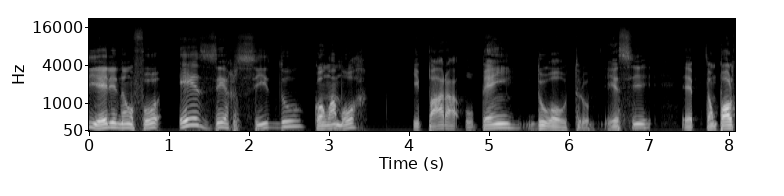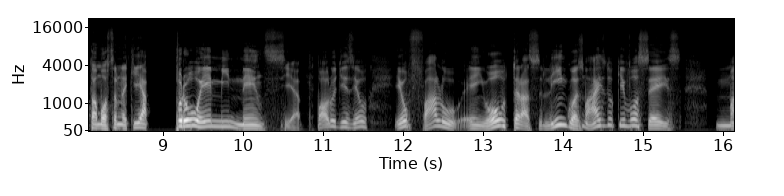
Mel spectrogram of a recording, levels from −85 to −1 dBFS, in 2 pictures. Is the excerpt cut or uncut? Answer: cut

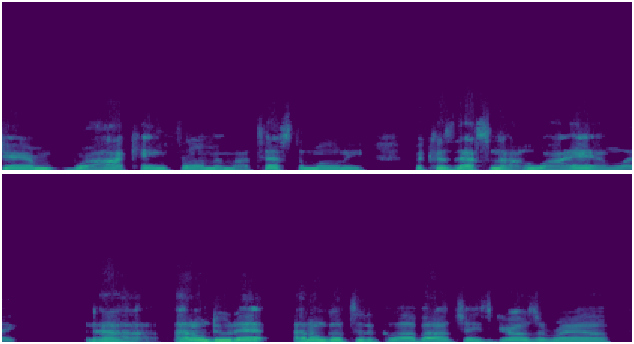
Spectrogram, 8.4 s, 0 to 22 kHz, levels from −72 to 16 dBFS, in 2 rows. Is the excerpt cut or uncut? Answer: cut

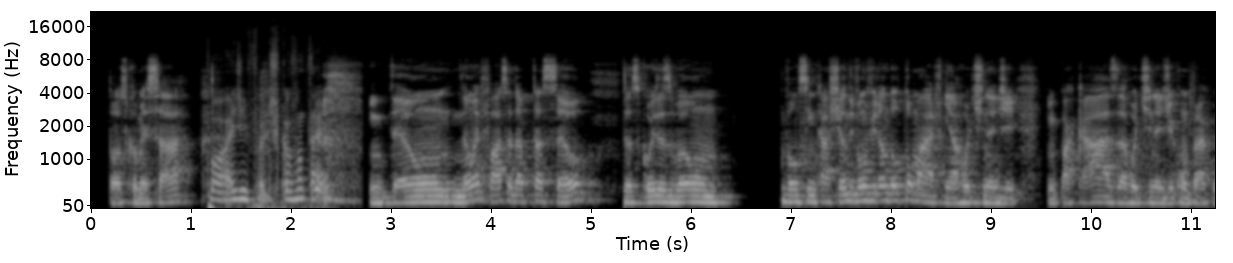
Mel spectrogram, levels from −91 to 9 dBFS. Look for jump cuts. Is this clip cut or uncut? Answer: cut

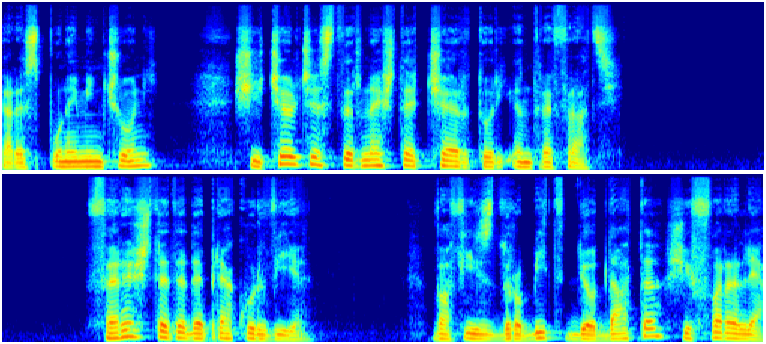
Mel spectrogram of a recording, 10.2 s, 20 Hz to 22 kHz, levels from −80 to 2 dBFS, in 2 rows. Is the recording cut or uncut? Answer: cut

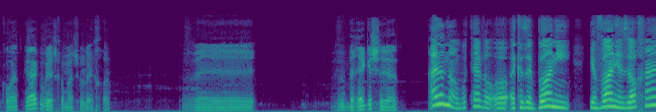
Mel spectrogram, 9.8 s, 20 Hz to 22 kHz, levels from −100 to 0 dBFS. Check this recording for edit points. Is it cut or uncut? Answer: cut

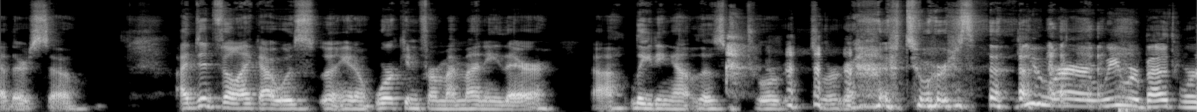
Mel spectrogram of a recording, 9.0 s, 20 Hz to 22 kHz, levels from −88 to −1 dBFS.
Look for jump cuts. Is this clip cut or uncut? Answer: uncut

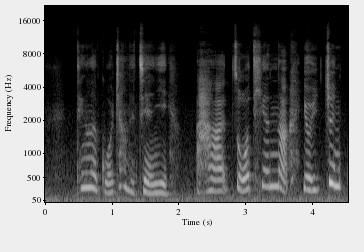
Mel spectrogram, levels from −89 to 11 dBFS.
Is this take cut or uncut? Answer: cut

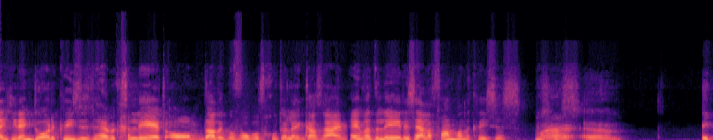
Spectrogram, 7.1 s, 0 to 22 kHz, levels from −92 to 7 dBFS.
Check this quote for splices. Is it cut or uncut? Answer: cut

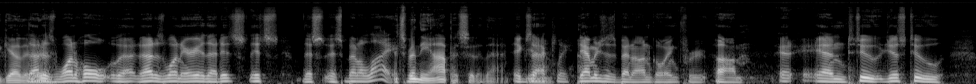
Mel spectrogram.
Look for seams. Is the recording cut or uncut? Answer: cut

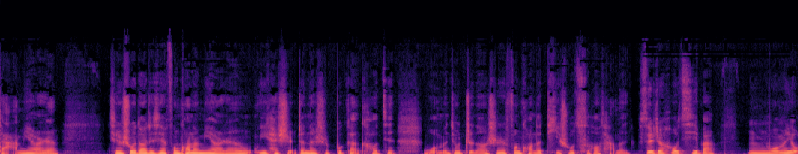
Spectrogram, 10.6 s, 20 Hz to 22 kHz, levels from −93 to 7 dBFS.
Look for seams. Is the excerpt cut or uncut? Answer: cut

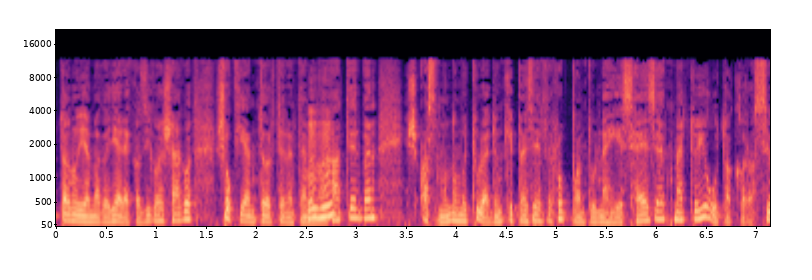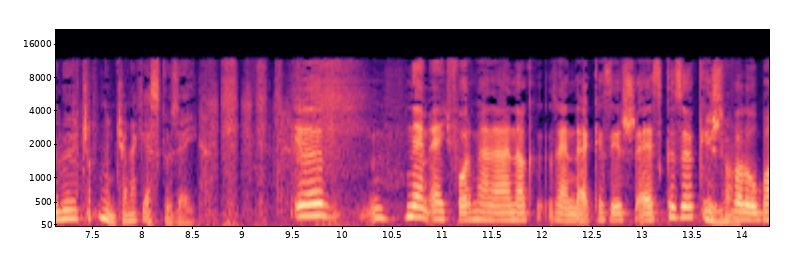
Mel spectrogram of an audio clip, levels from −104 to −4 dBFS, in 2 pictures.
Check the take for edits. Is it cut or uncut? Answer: uncut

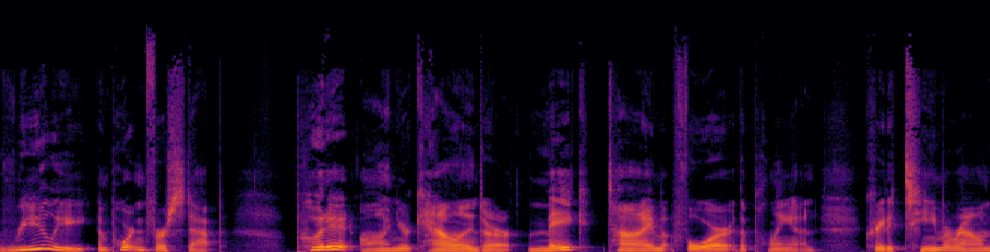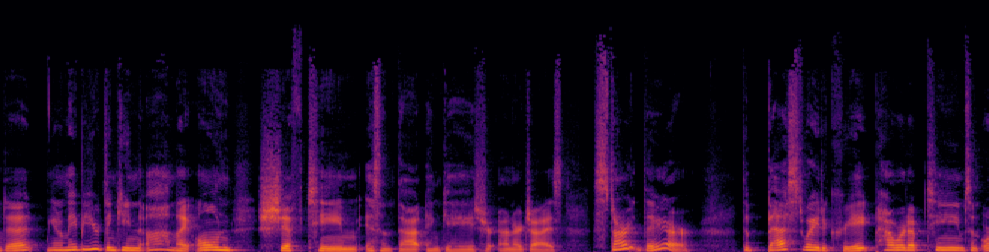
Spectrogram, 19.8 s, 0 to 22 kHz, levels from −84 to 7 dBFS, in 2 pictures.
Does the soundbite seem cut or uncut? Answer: cut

